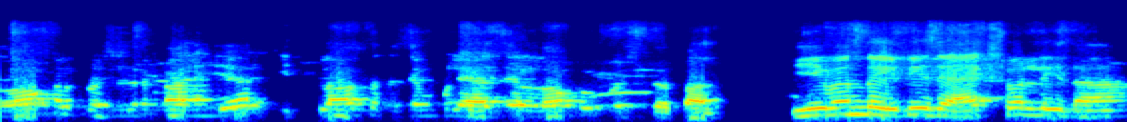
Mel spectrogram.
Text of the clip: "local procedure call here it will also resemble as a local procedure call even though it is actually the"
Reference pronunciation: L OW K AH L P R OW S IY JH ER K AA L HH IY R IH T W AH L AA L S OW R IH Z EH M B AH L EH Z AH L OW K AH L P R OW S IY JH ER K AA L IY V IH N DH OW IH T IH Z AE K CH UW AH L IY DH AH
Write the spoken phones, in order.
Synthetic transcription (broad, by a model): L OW K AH L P R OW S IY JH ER K AA L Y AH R IH T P L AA S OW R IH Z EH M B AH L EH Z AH L OW K AH L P R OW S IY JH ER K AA L IY V IH N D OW IH T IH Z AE K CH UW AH L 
